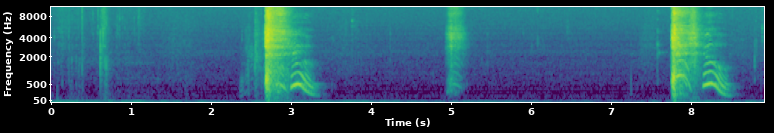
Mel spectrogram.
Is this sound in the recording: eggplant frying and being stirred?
no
